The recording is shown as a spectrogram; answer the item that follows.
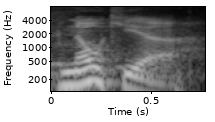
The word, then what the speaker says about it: Nokia: billion Hewlett-Packard then Nokia the proper way to pronounce the name is Nokia in the US we usually say Nokia their price to book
